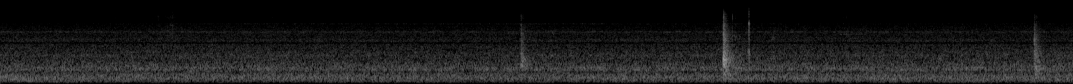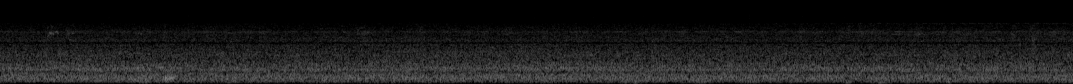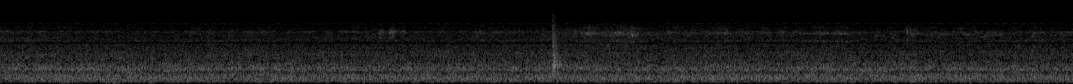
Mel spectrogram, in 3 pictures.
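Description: Steady outdoor background hiss, broken by a handful of short sharp clicks or snaps, the loudest about seven seconds in.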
